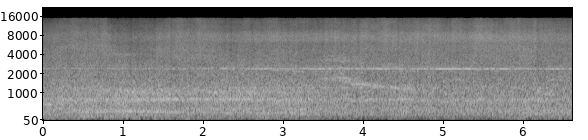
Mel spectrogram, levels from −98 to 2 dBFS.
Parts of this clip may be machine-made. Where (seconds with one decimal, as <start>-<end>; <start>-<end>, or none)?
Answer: none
